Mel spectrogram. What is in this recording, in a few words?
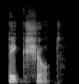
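"big shot", English, British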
